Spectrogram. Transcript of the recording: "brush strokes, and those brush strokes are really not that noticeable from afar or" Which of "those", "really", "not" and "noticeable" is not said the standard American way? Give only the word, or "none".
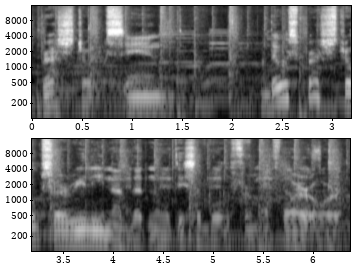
those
